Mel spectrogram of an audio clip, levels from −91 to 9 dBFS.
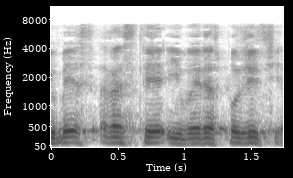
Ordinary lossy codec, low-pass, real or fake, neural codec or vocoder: AAC, 32 kbps; 7.2 kHz; fake; codec, 16 kHz, 4 kbps, FunCodec, trained on Chinese and English, 50 frames a second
